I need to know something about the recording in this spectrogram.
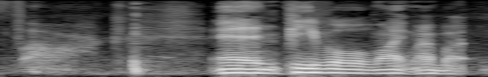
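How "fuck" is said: breathy whispered fuck; a defeated whispered curse. Retold or imitated. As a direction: whisper it in disgust at yourself. Self-critical whisper after stage.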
